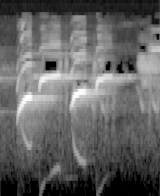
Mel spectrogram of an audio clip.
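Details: Grey-winged blackbird phrase of bright whistled notes, two stronger rising whistles followed by thinner high trailing notes, in a quiet natural setting.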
